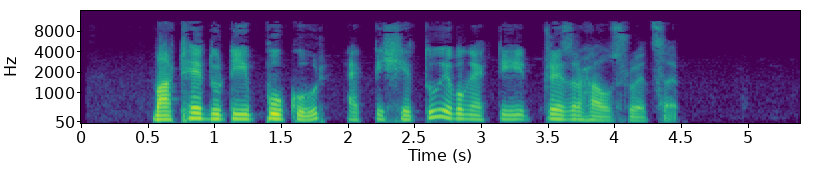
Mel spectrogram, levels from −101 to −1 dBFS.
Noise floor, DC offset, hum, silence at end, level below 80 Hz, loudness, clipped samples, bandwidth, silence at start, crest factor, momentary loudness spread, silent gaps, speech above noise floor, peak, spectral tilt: -78 dBFS; under 0.1%; none; 0.95 s; -58 dBFS; -22 LUFS; under 0.1%; 11 kHz; 0.55 s; 22 dB; 14 LU; none; 57 dB; 0 dBFS; -7.5 dB/octave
